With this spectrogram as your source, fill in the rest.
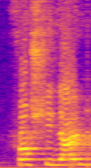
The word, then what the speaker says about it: Frosinone: left for uh FR frosinone frosinone is that's how you pronounce it uh for two years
